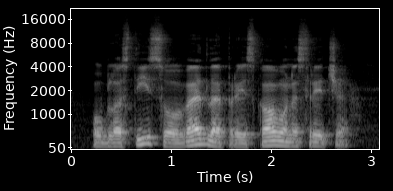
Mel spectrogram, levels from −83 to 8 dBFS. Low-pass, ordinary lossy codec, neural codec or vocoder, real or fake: 19.8 kHz; none; none; real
